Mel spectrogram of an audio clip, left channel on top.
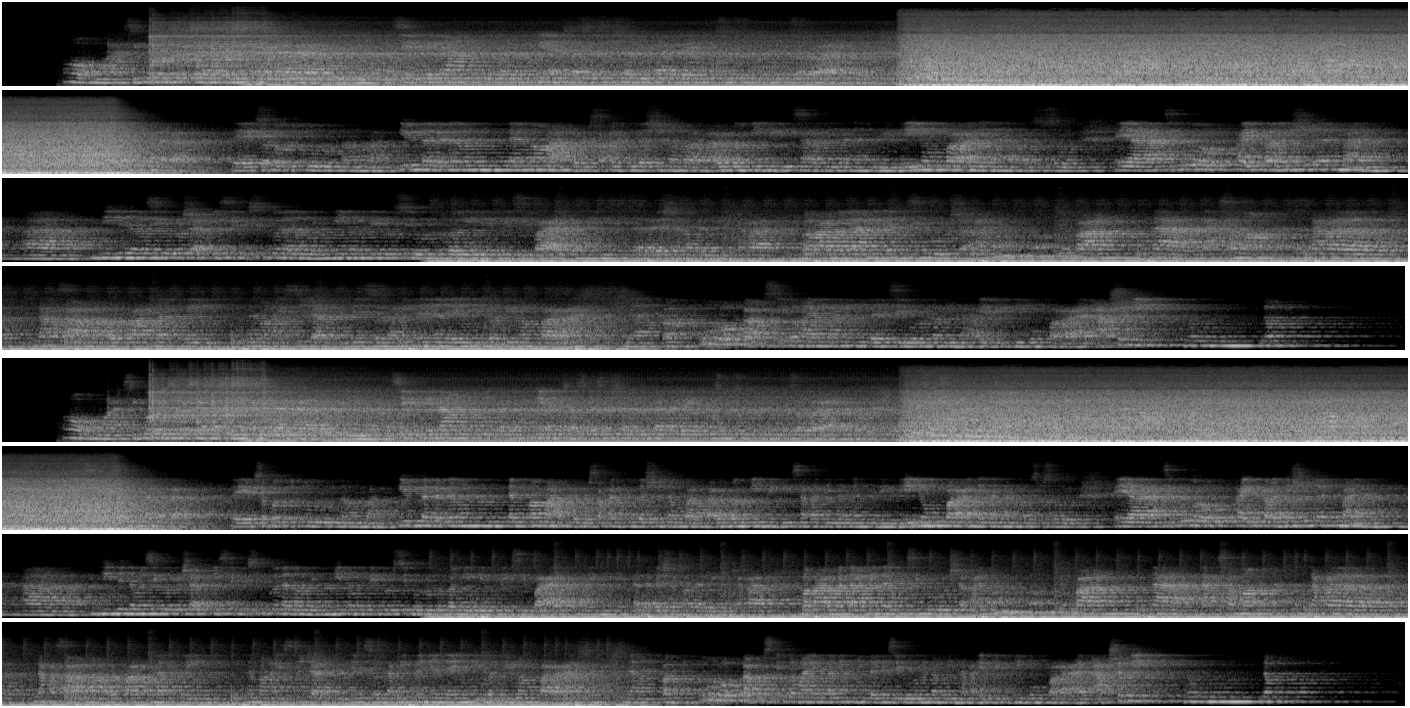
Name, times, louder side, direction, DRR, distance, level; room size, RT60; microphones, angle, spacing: Engine, 0.6-10.1, right 1 dB, 20° right, 0.5 m, -28 dB
voice 1, 0.6-27.9 28.3-42.1 42.5-44.3 44.6-54.9, right 1 dB, 45° right, -11 dB, 1.2 m, -29 dB
sound 1, 8.9-15.2, equal, 60° left, 1.1 m, -16 dB
sound 2, 32.3-48.4, equal, 60° right, 1.4 m, -26 dB
8.4 x 4.5 x 3.8 m, 2.6 s
head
